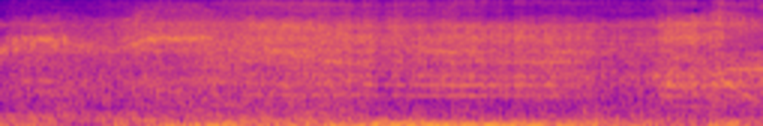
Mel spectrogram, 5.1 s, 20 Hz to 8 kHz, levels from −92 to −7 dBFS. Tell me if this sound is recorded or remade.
recorded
